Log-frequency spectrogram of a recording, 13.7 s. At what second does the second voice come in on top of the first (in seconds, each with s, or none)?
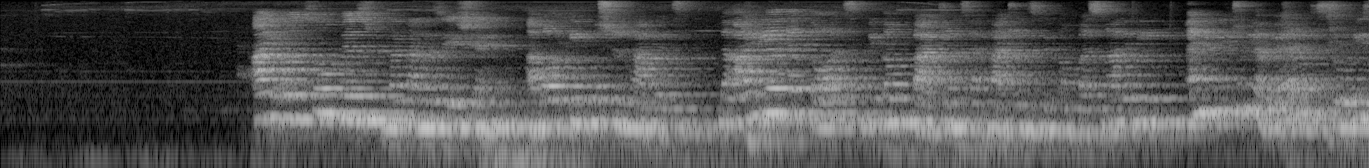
none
